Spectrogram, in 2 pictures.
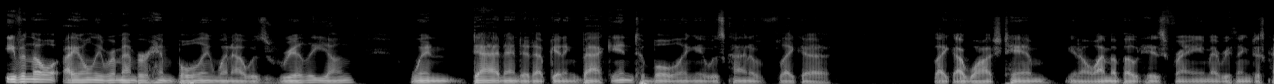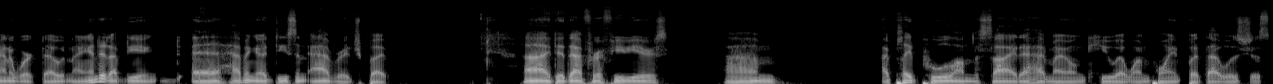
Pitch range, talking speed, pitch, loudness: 70-85 Hz, 190 wpm, 75 Hz, -28 LUFS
